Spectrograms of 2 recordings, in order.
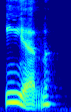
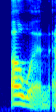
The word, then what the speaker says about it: Eoin: But I will say that it was good that I listened to it on audio because her grandfather's name is spelled E-O-I-N. And when I was reading it, I thought I was being very clever in discerning that it is pronounced Ian because I thought that's how maybe the Irish spelled Ian. And as soon as she started reading, she pronounced it Owen.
